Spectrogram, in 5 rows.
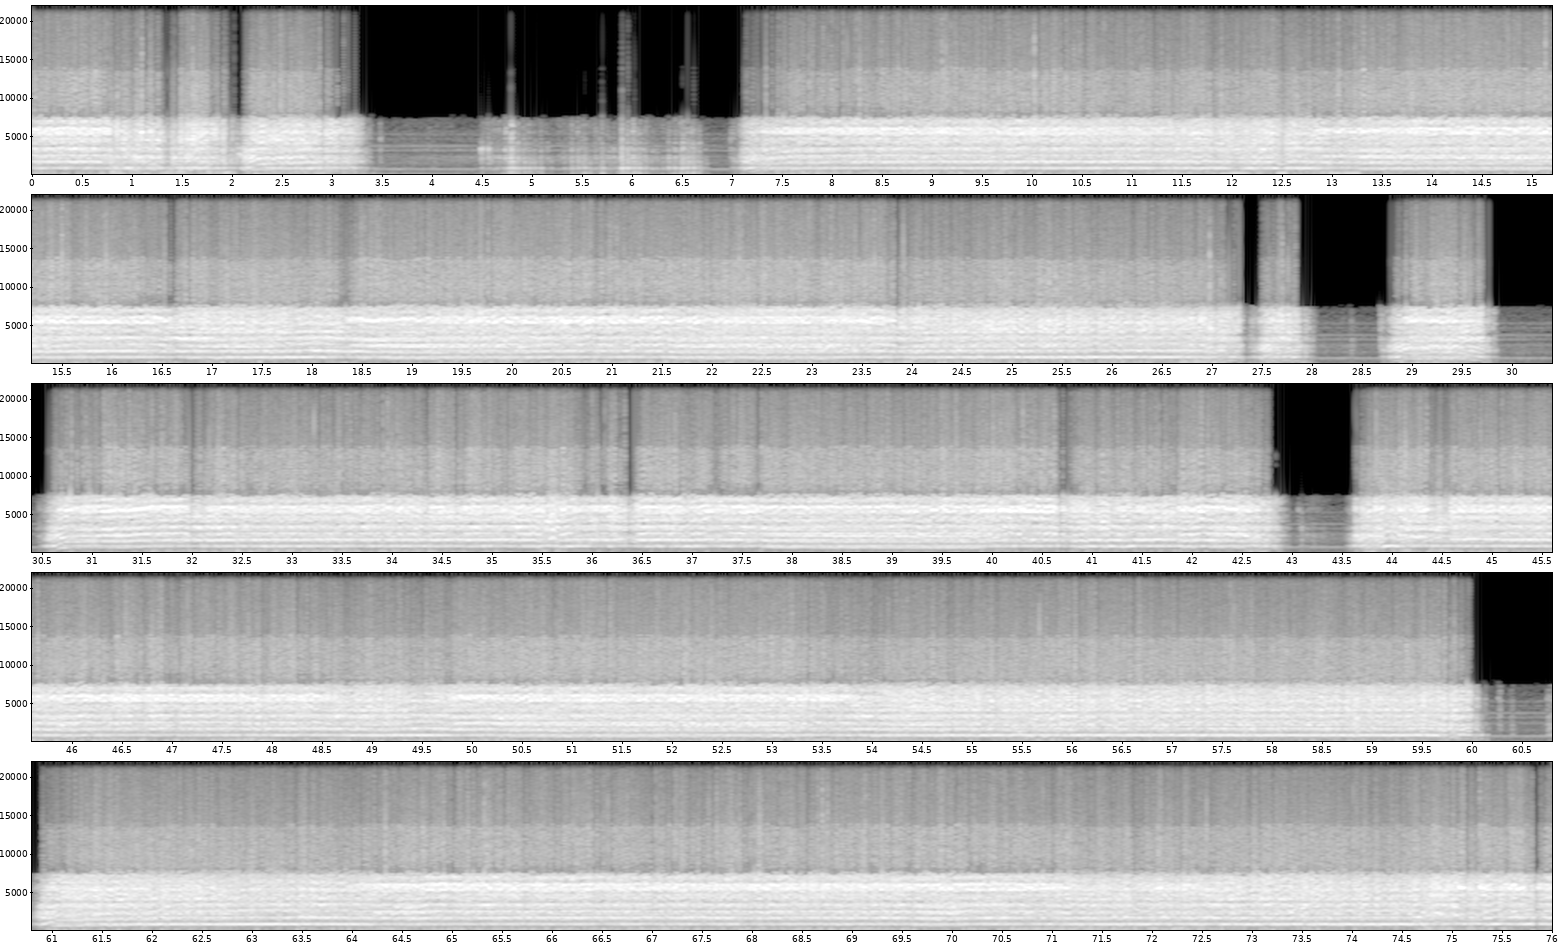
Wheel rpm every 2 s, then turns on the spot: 180, 80, 20, 70, 230, 230, 220, 210, 220, 220, 230, 220, 220, 140, 60, 120, 230, 230, 230, 210, 220, 130, 230, 230, 230, 210, 210, 210, 210, 200, 90, 220, 230, 230, 230, 220, 220, 240.
4-6 28-30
